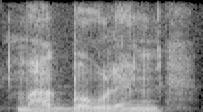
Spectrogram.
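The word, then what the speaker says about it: Marc Bolan: Mark Bolan wie Mark Bolan, der Sänger von der Gruppe T-Rex. Der schreibt sich zwar anders, spricht sich aber gleich aus.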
